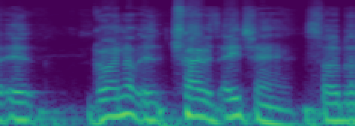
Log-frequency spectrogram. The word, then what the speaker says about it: Etienne: So, I'm like, man, it's Etienne. Like how you see it is how you say it.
